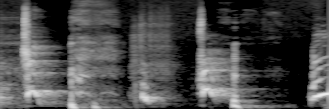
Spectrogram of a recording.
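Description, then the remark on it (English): A voice imitates a run of sneezes, about four or five sharp, breathy bursts in quick succession with short pauses between, fairly loud. “I've been on site all bastard week, and all I could hear is you fucking sneezing.”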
